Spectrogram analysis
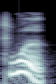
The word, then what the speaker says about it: point: Un point. Un point. Alright, so you can see that here the only difference is the final letter, okay, but then they are pronounced the same way and both of them are masculine.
